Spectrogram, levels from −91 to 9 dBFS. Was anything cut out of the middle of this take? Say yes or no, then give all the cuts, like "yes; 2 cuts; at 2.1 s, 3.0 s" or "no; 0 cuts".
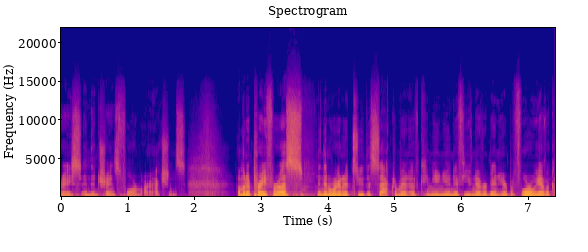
no; 0 cuts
